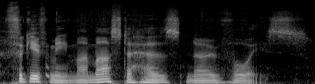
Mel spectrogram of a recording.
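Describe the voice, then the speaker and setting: Man playing a courteous samurai retainer, unhurried. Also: deep voice, no room sound. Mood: deferential. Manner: courteous, formal. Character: polite, formal samurai retainer speaking for his master.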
